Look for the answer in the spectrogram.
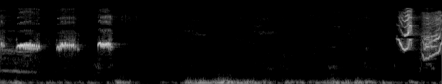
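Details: Greater green leafbird, crest raised in ngentrok, singing gacor full isian: three short whistled notes, a pause with low background rumble, then fast buzzy slurred notes resume.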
